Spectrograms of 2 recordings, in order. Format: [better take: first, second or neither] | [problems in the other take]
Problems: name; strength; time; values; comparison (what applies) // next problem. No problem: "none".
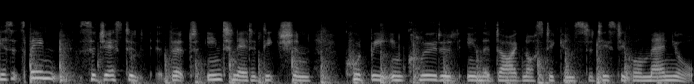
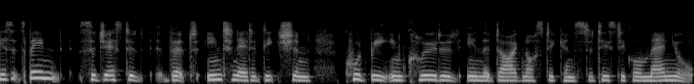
second | background sound (Run); 9 dB below the speech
